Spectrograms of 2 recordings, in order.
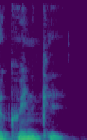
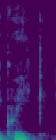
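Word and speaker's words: Quincke: Sur les raisons de son absence, un déménagement long et pénible avec tous ses cartons à faire et défaire, un œdème de Quinque, elle avait prononcé Quick, mal soigné.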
